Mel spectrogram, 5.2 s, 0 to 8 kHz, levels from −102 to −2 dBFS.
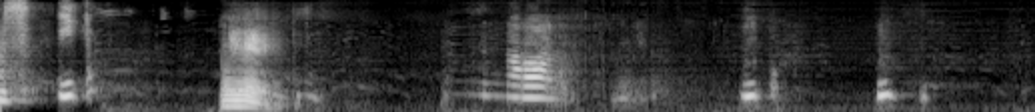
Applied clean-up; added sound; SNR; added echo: neural mask model DeepFilterNet 3.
